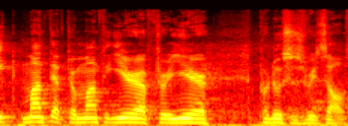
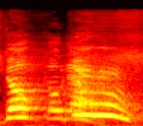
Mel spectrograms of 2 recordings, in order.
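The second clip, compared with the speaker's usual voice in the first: shouting coach; 8 semitones higher, slower than usual. Real, not acted. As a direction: drive them hard with yells. Trainer yelling during a set.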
